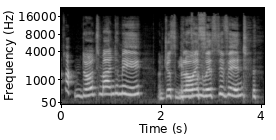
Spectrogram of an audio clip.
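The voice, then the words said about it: Put-on German accent. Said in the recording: “that tree has a distinct German accent.”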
